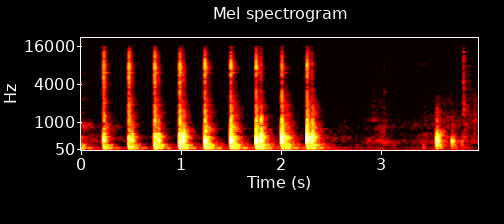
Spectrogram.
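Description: A long metal wood screw, held in the fingertips with its tip in a small hole in a flat painted plasterboard wall on a hollow partition, is repeatedly tapped against it to probe the void behind. Nine evenly spaced, short, dull knocks with a hollow mid-low body ring out, then after a pause a few softer, quicker taps follow.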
